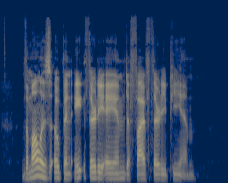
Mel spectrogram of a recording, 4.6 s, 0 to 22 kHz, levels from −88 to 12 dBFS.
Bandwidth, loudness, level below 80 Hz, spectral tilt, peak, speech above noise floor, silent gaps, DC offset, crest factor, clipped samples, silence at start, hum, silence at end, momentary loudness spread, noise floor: 15.5 kHz; -22 LUFS; -68 dBFS; -2.5 dB/octave; -4 dBFS; 56 dB; none; under 0.1%; 22 dB; under 0.1%; 0.45 s; none; 0.75 s; 13 LU; -80 dBFS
